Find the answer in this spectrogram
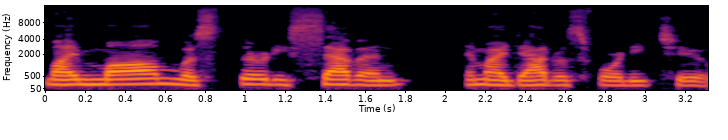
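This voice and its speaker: In a Californian accent, the speaker talks at a fairly slow pace with ordinary pitch variation, in a dry, close sound with no echo and a quiet background. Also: woman. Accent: General American (Californian). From California, Los Angeles area. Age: 60s. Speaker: podcast guest telling her family story. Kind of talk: personal testimony in interview. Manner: halting, many fillers.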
